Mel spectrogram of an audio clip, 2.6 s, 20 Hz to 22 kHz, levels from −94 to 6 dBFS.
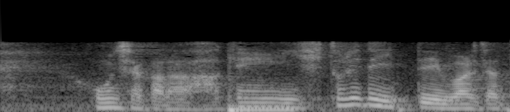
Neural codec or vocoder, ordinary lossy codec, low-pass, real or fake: none; none; 5.4 kHz; real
